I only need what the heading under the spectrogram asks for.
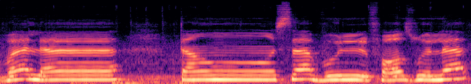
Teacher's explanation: نون ساکن کے بعد سین جو کہ حروف اخفاء میں سے ہے تو آپ اخفاء کر لیجئے گا اور غنہ بھی کر لیجئے گا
